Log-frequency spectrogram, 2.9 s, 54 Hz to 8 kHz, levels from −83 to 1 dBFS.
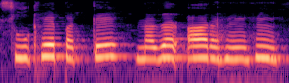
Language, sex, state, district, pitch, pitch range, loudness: Hindi, female, Madhya Pradesh, Bhopal, 245 Hz, 235-255 Hz, -14 LUFS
